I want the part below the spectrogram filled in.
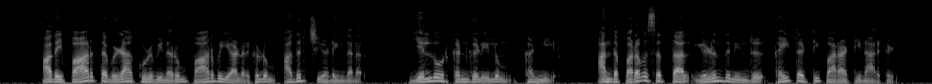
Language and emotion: Tamil, neutral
